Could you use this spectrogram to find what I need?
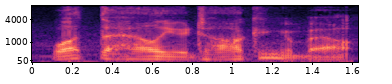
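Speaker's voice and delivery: hushed whisper, in a character voice. Playing a character who whispers to a companion: whispering in character. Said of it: "I whisper to him".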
